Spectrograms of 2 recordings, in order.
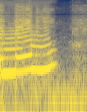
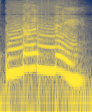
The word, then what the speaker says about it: nane: And then for number 8, I think you say nani, it's nane.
